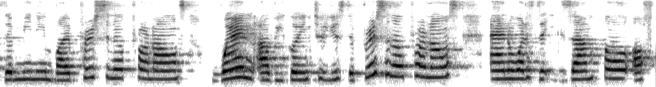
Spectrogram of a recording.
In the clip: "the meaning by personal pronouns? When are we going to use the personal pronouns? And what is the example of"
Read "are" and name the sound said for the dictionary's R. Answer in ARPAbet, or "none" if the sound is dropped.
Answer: L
